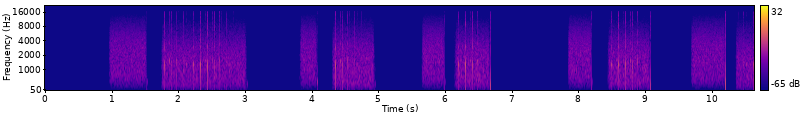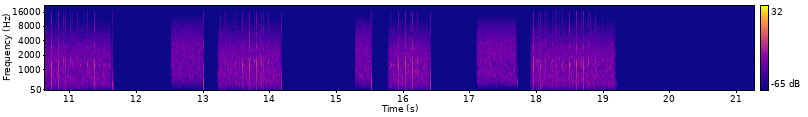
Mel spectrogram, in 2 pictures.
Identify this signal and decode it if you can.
Pulse dialling, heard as a rotary dial, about 9 pulses a second. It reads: 0 4 3 4 0 7 4 0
